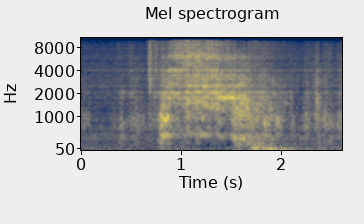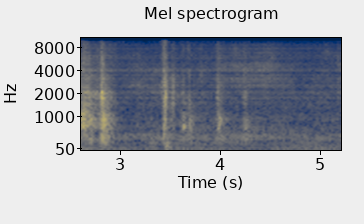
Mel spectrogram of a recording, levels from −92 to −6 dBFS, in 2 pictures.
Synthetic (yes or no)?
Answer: yes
